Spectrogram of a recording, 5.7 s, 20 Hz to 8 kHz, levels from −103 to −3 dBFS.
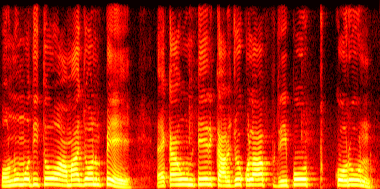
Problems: constant background noise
